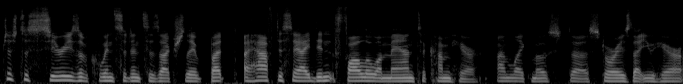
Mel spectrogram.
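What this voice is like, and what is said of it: Slight Canadian accent. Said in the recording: “I hear a little Canadian accent there.”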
